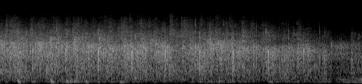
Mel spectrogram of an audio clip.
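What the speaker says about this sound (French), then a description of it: "on l'applaudit s'il vous plaît, on applaudit Alina" Steady applause from a conference audience fills the clip, dense and continuous, tapering slightly toward the end.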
